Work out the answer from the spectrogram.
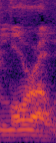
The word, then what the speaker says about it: Lara: where you're from but since she's British and it's the British pronunciation it's technically Lara okay I'll call her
